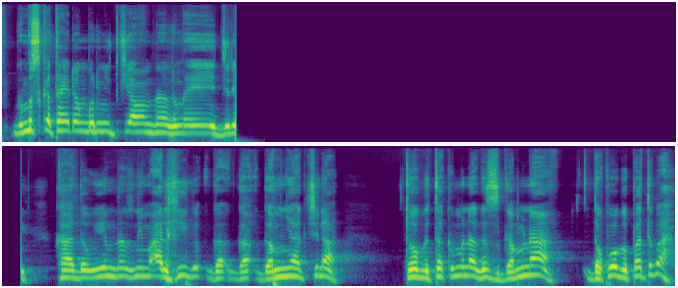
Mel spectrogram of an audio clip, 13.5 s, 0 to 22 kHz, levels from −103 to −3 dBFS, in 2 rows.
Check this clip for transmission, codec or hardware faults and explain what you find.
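One fault is present: an audio dropout to silence from 2.33 s to 6.93 s, about 4.6 s lost. The speech cuts off mid-flow and returns mid-flow, with nothing in between. The gap is silent, with no room tone or hiss, which sets it apart from a natural pause or a noise gate closing. The input was likely lost, through a disconnect, a failed link or a mute, while recording carried on writing silence.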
